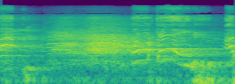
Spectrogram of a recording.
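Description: A crowd at a provincial athletic meet cheers and shouts loudly in a swelling roar with whoops, close and energetic, with voices raised over it.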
